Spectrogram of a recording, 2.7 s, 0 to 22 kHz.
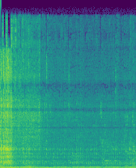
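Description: A BMW 318ci E46 with a stage 1 tune and full-tube exhaust rumbles loudly and close by, with a short rev at the start before settling into a deep, steady idle; no talking.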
